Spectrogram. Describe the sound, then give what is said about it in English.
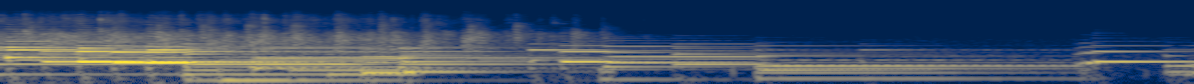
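A church audience claps over sustained organ or keyboard chords. The dense, crackling applause is loud at first and fades out about halfway through, leaving the held musical tones alone. “If you want to clap, let's give on to the Lord.”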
